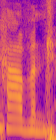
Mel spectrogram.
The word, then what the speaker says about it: Cavan: I love Cavan. Is that how you say his name? – Cavan. Like the county.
